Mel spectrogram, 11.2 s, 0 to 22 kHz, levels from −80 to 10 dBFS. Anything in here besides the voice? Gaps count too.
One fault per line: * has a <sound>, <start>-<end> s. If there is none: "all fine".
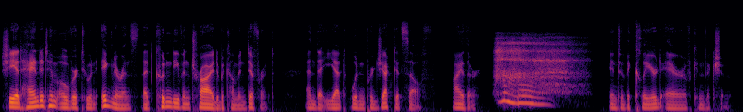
* has a sigh, 7.4-8.9 s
